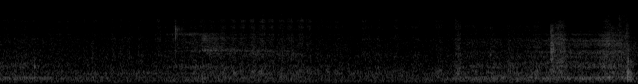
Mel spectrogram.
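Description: Derwent Inktense pencil shading on paper: a faint, steady scratching of pencil lead rubbed back and forth.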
